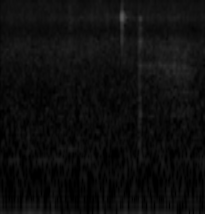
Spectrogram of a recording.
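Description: Near silence: faint room tone with two faint small clicks a little over a second in.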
